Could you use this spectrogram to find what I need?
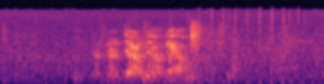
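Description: A man grunts loudly as he is thrown.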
